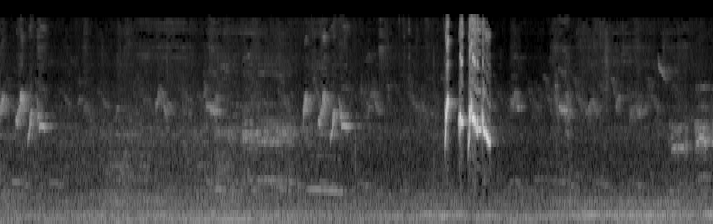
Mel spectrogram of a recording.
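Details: Red-whiskered bulbul with a forest-style song: soft scattered chirps and twitters for several seconds, then one loud burst of quick sharp notes sliding downward near the middle, followed by more faint twittering over a low hum.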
